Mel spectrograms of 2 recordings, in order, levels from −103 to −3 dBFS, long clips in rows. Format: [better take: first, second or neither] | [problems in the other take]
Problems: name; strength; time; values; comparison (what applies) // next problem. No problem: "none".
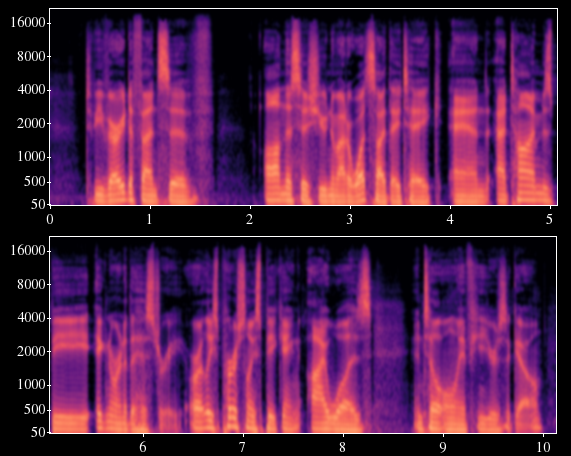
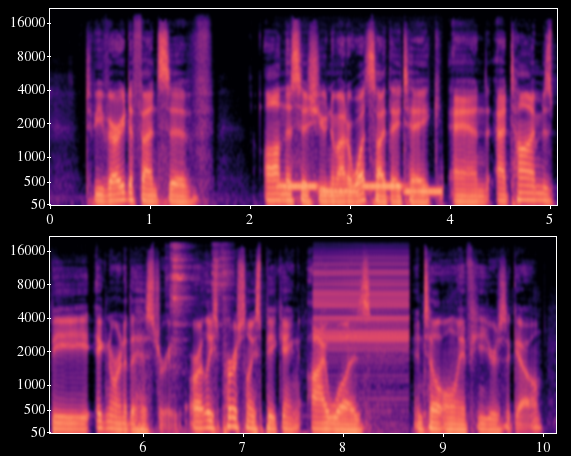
first | siren; noticeable; from 2.5 to 4 s; peak 1 dB below the speech // jangling keys; noticeable; at 6.5 s; peak 7 dB below the speech // doorbell; noticeable; from 7.5 to 8.5 s; peak 6 dB below the speech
